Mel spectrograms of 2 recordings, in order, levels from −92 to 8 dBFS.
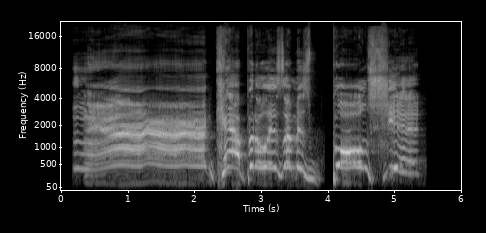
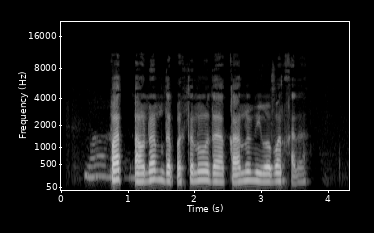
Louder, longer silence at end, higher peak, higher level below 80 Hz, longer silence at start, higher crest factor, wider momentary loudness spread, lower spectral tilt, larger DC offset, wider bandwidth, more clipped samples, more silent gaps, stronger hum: about the same, -23 LUFS vs -23 LUFS; about the same, 0.65 s vs 0.65 s; second, -10 dBFS vs -2 dBFS; second, -86 dBFS vs -74 dBFS; second, 0.2 s vs 0.35 s; second, 14 dB vs 22 dB; second, 11 LU vs 16 LU; second, -1 dB/octave vs -8.5 dB/octave; neither; first, over 20 kHz vs 10.5 kHz; neither; first, 3.97-4.08 s vs none; neither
